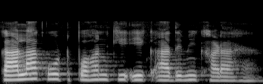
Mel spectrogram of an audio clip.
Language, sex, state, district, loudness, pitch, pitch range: Hindi, female, Jharkhand, Palamu, -20 LUFS, 210 Hz, 195-225 Hz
